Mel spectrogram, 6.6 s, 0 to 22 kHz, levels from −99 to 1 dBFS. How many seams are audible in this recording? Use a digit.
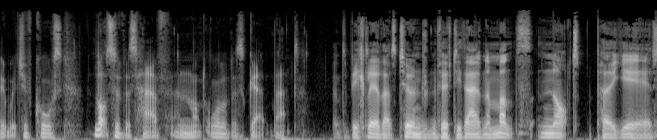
0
